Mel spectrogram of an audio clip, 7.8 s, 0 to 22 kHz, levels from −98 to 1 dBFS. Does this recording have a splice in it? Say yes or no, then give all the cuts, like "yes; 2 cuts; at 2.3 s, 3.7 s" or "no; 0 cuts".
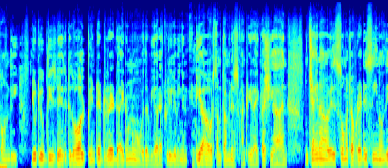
no; 0 cuts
